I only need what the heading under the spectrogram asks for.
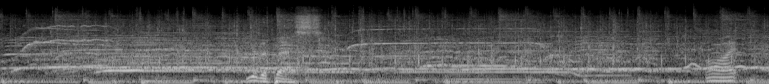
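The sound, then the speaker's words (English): A studio audience at a Radio Free Brooklyn show claps and cheers loudly and steadily, with high whoops and whistles rising through the dense roar, while a voice speaks briefly over the crowd. “Also, our fantastic studio audience, give yourself a round of applause.”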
